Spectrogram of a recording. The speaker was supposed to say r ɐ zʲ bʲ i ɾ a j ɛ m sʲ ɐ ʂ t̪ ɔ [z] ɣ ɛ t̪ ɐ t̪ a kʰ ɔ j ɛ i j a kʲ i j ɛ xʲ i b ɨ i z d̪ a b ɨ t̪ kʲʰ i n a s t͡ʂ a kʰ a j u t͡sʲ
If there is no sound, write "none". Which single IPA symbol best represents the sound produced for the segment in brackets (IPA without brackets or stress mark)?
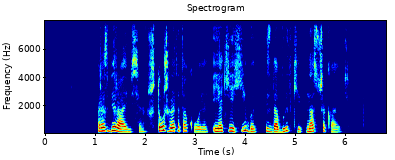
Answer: ʐ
